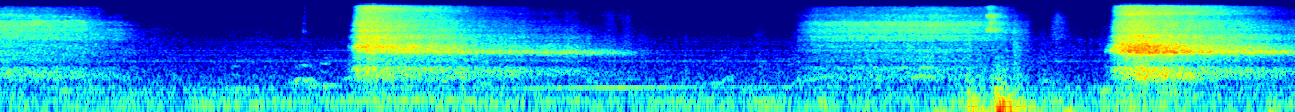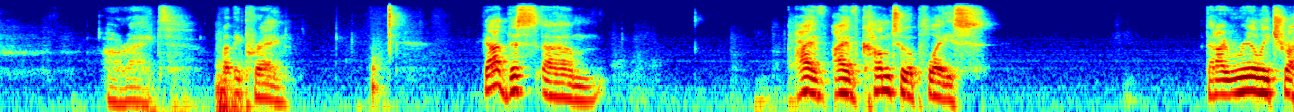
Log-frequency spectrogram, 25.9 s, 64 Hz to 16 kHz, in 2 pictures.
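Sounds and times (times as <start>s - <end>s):
people breathing deeply together during a church service: 0.0s - 1.6s, 3.5s - 6.6s, 8.0s - 13.8s
speech: 14.6s - 15.9s, 17.8s - 19.0s, 20.9s - 22.8s, 25.0s - 25.8s.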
